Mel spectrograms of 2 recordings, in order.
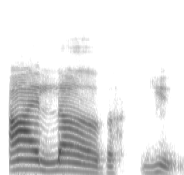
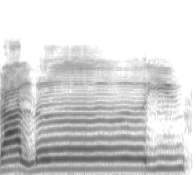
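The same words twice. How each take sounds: First: The V at the end of 'love' is clearly heard. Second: The V at the end of 'love' is not heard. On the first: The speaker calls it right. "You can hear the V E in love" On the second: The speaker calls it wrong. "Ain't no I love you. Where'd that come from?"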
